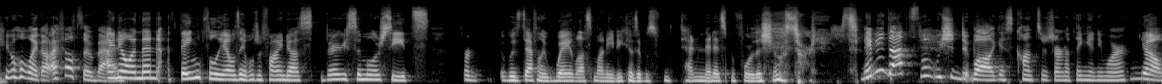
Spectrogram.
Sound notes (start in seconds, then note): 8.7 ladies laughing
